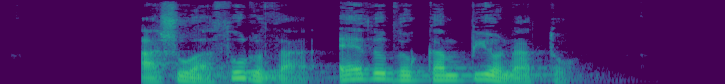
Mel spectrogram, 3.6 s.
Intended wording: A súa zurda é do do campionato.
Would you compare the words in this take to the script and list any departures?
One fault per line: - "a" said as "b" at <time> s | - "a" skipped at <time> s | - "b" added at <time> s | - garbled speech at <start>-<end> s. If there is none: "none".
none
